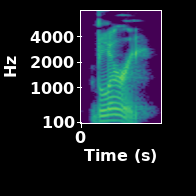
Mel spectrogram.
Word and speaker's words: blurry: The image is not clear, so the image is blurry. Pronunciation, use the sound like burger, blurry, like hurry.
